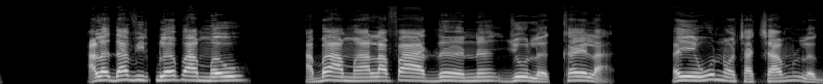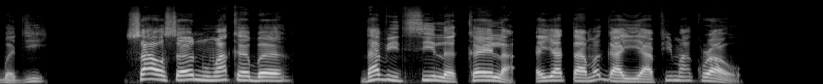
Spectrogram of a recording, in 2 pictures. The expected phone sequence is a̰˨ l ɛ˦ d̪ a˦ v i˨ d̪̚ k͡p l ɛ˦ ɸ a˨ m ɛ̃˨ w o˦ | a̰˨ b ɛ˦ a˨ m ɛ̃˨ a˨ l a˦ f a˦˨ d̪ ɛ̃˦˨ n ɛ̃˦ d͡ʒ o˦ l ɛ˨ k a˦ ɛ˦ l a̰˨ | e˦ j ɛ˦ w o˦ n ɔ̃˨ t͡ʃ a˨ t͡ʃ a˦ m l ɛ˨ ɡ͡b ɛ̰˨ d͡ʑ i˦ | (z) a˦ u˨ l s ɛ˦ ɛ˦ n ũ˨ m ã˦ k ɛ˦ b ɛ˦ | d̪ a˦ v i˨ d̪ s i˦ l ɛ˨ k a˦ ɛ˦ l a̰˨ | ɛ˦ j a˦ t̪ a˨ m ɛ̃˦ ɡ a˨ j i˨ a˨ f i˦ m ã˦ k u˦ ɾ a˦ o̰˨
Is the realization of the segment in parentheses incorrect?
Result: yes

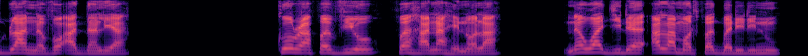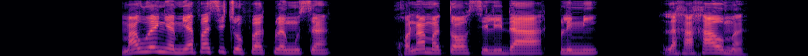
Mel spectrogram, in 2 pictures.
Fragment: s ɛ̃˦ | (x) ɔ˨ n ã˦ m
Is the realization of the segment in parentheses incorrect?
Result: no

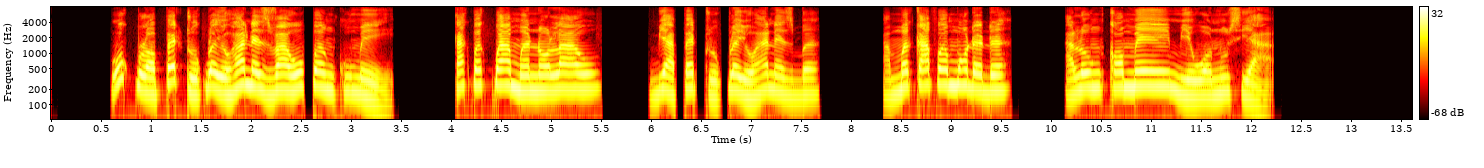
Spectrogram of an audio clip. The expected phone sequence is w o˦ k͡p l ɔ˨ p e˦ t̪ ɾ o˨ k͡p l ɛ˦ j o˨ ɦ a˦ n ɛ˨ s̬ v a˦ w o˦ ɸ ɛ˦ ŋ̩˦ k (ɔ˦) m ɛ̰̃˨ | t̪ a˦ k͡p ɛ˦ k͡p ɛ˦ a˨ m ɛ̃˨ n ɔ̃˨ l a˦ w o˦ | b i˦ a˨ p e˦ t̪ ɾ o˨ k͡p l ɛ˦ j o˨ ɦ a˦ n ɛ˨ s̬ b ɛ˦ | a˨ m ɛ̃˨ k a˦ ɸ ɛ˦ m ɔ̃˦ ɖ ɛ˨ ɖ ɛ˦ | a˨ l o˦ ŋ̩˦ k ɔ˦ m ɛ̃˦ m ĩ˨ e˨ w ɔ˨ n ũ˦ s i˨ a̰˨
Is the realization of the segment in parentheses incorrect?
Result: yes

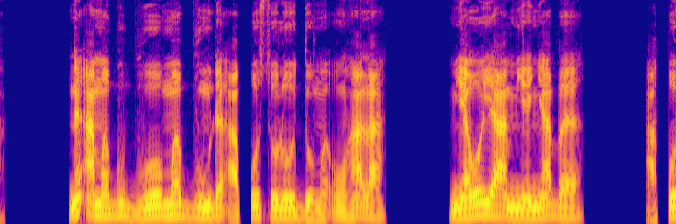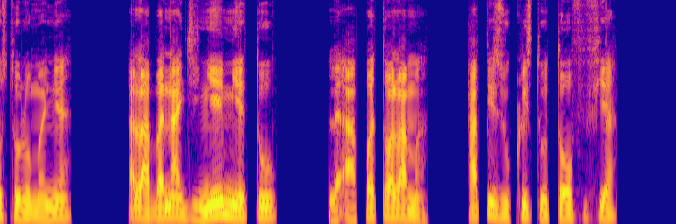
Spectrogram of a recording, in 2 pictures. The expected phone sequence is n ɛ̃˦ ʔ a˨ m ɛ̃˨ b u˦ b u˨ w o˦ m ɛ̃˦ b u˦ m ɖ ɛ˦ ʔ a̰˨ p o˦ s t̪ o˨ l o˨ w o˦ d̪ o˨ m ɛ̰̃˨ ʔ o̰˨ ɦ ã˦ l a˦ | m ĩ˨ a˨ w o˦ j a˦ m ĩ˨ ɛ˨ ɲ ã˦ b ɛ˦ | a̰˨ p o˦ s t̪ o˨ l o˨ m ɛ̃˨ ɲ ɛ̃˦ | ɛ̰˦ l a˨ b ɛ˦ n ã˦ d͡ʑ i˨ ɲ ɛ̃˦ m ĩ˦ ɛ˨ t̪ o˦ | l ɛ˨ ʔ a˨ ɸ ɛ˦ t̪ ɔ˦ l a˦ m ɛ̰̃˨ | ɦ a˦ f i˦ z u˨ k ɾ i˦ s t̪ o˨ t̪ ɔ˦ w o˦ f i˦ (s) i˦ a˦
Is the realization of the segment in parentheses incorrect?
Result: yes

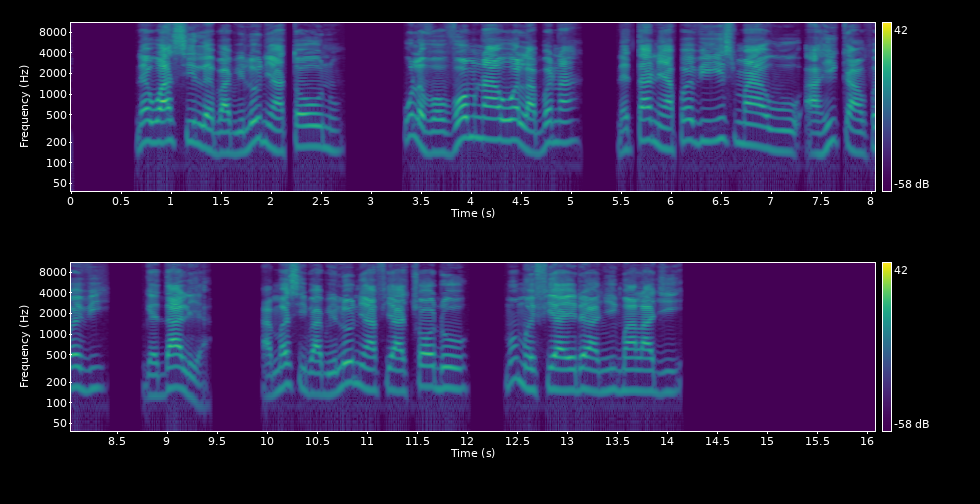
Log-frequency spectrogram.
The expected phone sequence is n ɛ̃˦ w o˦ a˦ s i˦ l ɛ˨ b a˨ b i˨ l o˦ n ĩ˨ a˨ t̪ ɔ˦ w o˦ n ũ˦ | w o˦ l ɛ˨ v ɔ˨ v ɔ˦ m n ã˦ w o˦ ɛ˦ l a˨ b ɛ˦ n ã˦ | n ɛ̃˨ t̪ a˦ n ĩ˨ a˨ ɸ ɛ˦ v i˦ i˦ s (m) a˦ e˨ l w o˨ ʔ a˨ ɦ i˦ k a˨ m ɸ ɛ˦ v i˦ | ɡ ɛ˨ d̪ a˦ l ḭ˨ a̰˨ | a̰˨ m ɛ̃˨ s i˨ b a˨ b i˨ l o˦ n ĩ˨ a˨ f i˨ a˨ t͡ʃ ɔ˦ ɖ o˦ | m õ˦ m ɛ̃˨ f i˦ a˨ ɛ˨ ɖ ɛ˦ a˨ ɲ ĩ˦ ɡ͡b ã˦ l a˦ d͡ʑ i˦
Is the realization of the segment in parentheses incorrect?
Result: no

